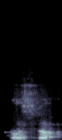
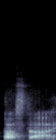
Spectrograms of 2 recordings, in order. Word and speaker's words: Busti: It's with a long I. How do you pronounce it? Busta. Busti, yeah.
